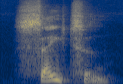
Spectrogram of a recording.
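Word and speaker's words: Seyton: called well it's spelt like this and it's pronounced satan why not treat yourself or a favored relative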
